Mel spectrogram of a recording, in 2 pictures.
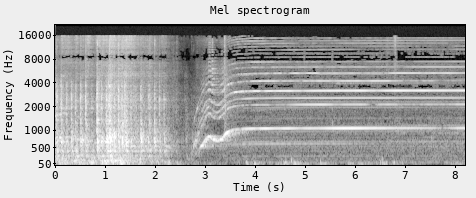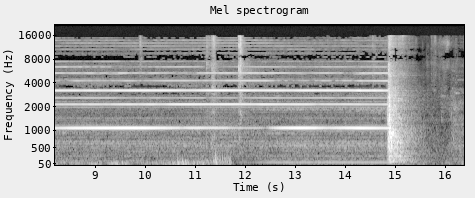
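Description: Still EGV S14 electric pedestrian stacker: a couple of seconds of driving noise, then its hydraulic lift pump motor starts with a rising whine that settles into a steady whine as the mast raises the forks. It cuts off suddenly with a thump near the end as the lift stops.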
